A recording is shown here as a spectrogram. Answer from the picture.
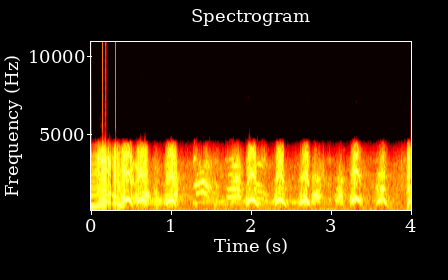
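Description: Small chihuahua barking rapidly at a rabbit it is chasing, a run of high, sharp yaps about three a second.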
